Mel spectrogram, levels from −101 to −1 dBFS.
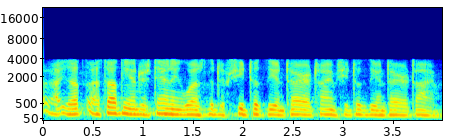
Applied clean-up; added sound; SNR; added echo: none; none; none; none.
